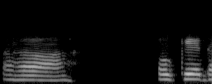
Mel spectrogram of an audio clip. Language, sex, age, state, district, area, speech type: Urdu, female, 18-30, Bihar, Saharsa, rural, conversation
